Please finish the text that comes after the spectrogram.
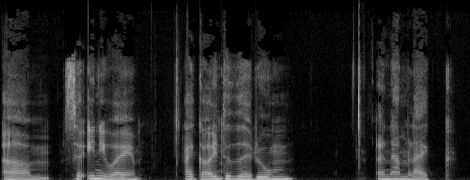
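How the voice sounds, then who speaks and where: A woman's voice: medium pitch, steady tone, unhurried, dark tone, dry recording, clean studio sound. A young woman guest earnestly retelling a personal story in casual chat, with plenty of filler ums. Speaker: podcast guest.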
